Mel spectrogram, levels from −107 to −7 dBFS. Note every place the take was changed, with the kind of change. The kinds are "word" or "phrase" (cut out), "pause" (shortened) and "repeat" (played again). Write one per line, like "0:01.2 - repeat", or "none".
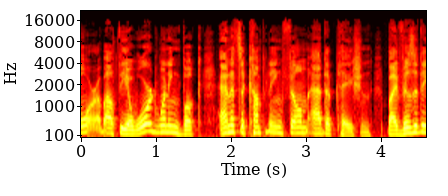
none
